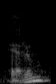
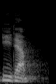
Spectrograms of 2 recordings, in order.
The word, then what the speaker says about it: Edam: I can't pronounce a lot of them. There's a few cheeses that I really like. Um, edom. Edom. Edam.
